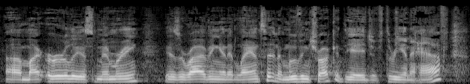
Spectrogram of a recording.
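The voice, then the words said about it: Southern US accent. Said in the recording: “as you can tell by my accent, I was born in Chattanooga, Tennessee ... I am a Southern boy”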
